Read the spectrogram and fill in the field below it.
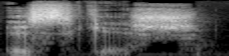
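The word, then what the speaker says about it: Escaich: C'est un nom d'origine ariégeoise et qui s'écrit E-S-C-A-I-C-H, et ça se prononce Esquèche.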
